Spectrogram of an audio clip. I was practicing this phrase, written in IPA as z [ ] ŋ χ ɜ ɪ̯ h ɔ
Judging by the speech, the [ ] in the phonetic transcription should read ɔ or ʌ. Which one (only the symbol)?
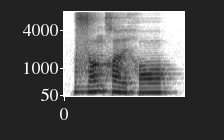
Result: ʌ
